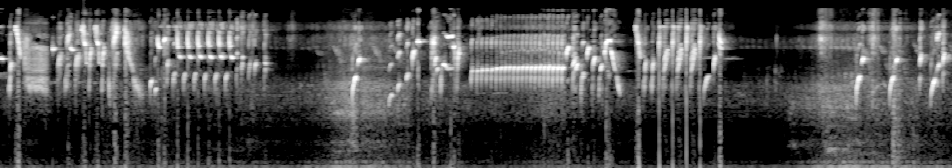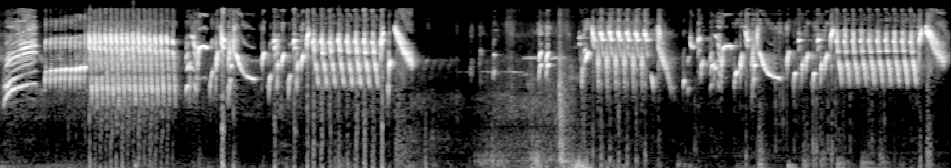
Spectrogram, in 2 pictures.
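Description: A canary-goldfinch hybrid sings fast trills and twittering phrases.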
